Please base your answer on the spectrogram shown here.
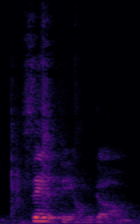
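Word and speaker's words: xanthan gum: One of the recipes I did this weekend had xanthium gum. By the way, I looked up on YouTube how to actually pronounce this, so I know I said it correctly.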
